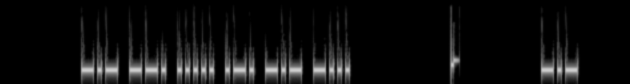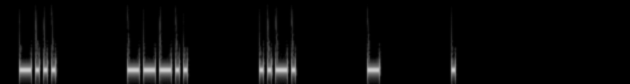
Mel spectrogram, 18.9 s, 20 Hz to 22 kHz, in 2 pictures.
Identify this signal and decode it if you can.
Morse code, heard as a keyed tone, about 20 wpm, spaced as for 10 wpm, 700 Hz. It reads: KG5RKB KB8FTE
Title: USA Call Signs - 6 Characters - 6x Character Spacing - 20wpm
